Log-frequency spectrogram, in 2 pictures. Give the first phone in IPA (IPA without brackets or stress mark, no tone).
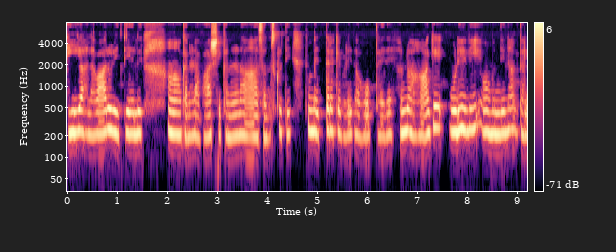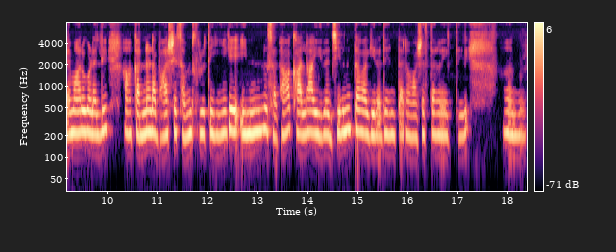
iː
